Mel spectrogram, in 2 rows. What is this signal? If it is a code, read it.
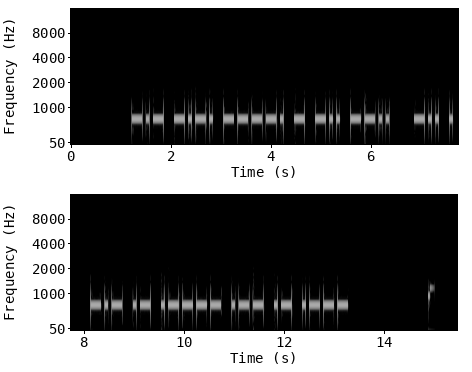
Morse code, heard as a keyed tone, about 17 wpm, 700 Hz. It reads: KC9TDZ DE KA1WAJ
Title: USA Callsign DE Callsign - 6 Characters - 17wpm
